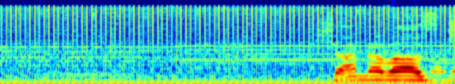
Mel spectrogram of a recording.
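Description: Steady electrical hum from a sound system, with several held tones under it. Near the end a singer's voice comes in on a long, wavering note.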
